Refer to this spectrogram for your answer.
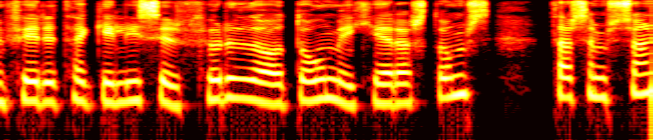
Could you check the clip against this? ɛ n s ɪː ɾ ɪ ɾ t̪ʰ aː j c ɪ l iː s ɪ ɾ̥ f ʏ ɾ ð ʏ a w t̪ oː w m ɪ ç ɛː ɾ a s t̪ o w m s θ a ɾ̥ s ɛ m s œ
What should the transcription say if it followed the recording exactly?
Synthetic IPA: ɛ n f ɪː ɾ ɪ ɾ t̪ʰ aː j c ɪ l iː s ɪ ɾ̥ f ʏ ɾ ð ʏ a w t̪ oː w m ɪ ç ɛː ɾ a s t̪ o w m s θ a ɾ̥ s ɛ m s œ

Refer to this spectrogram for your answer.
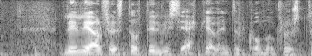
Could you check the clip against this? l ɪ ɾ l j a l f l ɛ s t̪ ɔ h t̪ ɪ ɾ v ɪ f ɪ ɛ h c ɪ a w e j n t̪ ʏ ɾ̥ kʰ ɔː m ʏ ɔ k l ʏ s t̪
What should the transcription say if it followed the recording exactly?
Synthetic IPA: l ɪ l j a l f ɾ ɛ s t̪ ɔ h t̪ ɪ ɾ v ɪ s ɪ ɛ h c ɪ a v e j n t̪ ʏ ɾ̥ kʰ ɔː m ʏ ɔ kʰ l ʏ s t̪

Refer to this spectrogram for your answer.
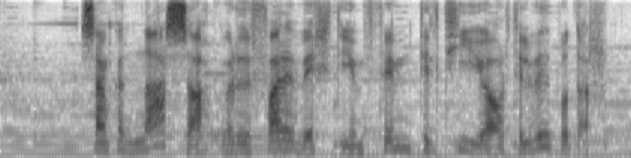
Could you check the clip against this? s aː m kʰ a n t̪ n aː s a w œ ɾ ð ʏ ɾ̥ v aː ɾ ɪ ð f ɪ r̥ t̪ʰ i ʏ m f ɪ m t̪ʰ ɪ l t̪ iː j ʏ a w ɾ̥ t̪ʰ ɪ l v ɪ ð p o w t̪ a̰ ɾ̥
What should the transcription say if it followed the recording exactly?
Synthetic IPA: s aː m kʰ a n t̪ n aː s a v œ ɾ ð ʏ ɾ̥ f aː ɾ ɪ ð v ɪ r̥ t̪ i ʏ m f ɪ m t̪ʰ ɪ l t̪ʰ iː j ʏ a w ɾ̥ t̪ʰ ɪ l v ɪ ð p o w t̪ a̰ ɾ̥

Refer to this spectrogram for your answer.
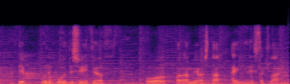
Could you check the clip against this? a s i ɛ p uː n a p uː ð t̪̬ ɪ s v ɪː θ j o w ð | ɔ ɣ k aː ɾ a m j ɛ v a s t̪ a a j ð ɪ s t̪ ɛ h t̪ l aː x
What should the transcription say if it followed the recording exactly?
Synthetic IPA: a θ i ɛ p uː n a p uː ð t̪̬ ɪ s v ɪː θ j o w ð | ɔ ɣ p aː ɾ a m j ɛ v a s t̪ a a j ð ɪ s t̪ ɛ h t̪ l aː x

